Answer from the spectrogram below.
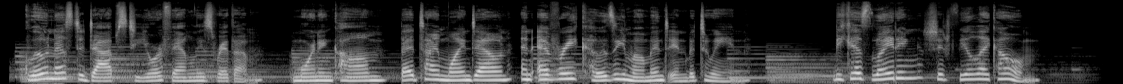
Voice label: Radio Commercials, Calm, Confident Product Read, female voice; Glownest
